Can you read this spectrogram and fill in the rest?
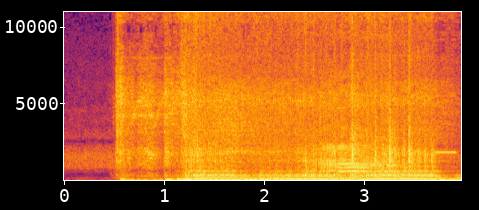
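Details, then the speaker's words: Mazdaspeed 3 with cylinder 3 misfire code, after reinstalling spark plug (plug looked white, owner suspects lean): cranks and catches, then uneven lumpy stumbling idle, sounding even worse; rough running at startup from misfire. "Oh my god, it sounds even worse, dude. We're cooked. We're fucking cooked. Yeah, it does not sound good. It's not even on a cold start delete."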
